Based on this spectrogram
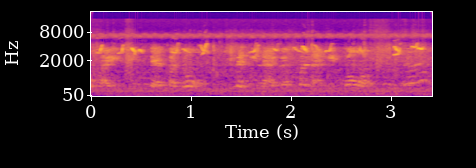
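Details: Baby chicks in a brooder, day old, giving a steady scatter of thin high peeps over a soft background hum.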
